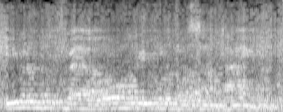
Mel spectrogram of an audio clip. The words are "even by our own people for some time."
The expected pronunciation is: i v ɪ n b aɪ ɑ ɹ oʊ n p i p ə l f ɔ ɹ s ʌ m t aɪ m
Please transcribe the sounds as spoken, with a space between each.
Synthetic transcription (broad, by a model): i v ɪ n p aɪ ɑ l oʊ p i p ə l f ɔ ɹ s ʌ m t aɪ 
